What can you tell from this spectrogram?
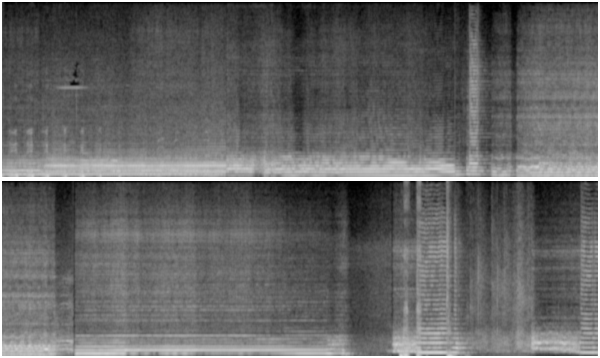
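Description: A conch shell blown in Key West by buzzing the lips to play a tune, in long, loud, brassy notes that shift between a few pitches, buzzing and horn-like, with a brief break before a final wavering blast.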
